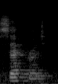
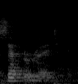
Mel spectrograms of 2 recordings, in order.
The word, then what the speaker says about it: separate: loss of a syllable so that separate is usually in fact set as two syllables but the verb to separate has to be three just the same thing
